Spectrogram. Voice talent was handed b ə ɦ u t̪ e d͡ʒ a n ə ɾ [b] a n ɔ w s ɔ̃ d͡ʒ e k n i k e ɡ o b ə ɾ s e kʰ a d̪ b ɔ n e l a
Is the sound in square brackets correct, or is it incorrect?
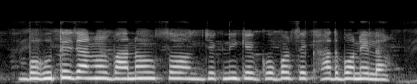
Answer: correct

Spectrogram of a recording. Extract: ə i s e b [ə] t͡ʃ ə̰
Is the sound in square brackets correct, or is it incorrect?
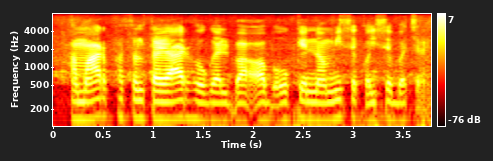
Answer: correct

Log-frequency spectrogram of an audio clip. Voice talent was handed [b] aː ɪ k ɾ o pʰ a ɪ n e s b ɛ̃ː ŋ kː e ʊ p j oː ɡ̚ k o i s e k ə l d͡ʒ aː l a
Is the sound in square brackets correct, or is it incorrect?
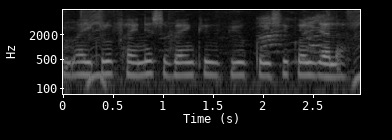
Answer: incorrect: m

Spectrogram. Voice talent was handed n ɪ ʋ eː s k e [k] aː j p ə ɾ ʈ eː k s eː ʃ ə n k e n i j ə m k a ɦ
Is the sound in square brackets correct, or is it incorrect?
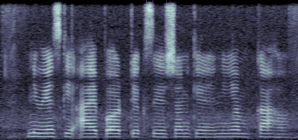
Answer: incorrect: ʔ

